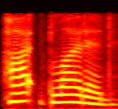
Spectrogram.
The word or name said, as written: hot-blooded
